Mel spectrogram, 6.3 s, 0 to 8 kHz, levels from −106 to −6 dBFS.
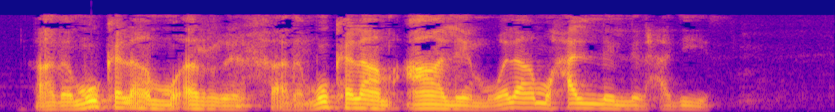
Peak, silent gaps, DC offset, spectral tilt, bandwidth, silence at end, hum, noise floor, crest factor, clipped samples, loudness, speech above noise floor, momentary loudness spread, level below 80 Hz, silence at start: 0 dBFS; none; under 0.1%; -11.5 dB/octave; 5.4 kHz; 0.95 s; none; -63 dBFS; 18 dB; under 0.1%; -18 LUFS; 46 dB; 14 LU; -50 dBFS; 0.3 s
